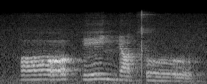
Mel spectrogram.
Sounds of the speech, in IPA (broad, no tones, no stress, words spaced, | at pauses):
ɔ | e ɲɑtʼo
